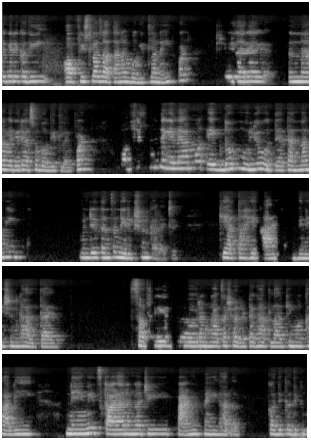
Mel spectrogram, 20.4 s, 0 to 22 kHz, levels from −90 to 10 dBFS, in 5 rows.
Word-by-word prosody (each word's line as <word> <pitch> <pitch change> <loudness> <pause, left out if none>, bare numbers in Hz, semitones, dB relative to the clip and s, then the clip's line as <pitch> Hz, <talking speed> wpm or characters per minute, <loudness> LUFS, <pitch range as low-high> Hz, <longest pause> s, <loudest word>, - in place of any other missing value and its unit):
वगैरे 230 0 0
कधी 225 +1 +2 0.4
ऑफिसला 225 +2 +1
जाताना 215 -1 +2
बघितलं 190 +3 -1
नाही. 200 +3 0
पण 275 0 -6 0.4
शेजाऱ्यांना 225 0 +2
वगैरे 205 0 -1
असं 210 +1 -2
बघितलंय. 180 -4 -5
पण 240 +2 -1 0.5
ऑफिसमध्ये 315 +5 -6
गेल्यावर 280 +1 +1
मग 310 -4 -6
1-2 235 +4 +2
मुली 235 -2 +4
होत्या. 225 -6 -1
त्यांना 210 0 +1
मी, 240 +2 +4 0.9
म्हणजे 220 0 +3
त्यांचं 225 +1 +2
निरीक्षण 220 +1 +3
करायचंय. 180 -5 -11 0.6
की 225 - +1
आता 210 0 -2
हे 210 +1 -1
काय 190 0 +1
कॉम्बिनेशन 190 -3 -1
घालतायेत? 175 -3 -3 1.1
सफेद 210 -2 0 0.2
अ, 195 -1 0
रंगाचा 195 0 0
शर्ट 200 -2 -3
घातला 190 -1 -2
किंवा 190 -1 +1
खाली 195 0 +2 0.5
नेहमीच 220 +3 +5
काळ्या 205 -2 +4
रंगाची 205 +1 +2 0.3
पँट 195 +3 +2
नाही 190 -1 +1
घालत. 175 -1 -5 0.4
कधी-कधी 200 -1 0
210 Hz, 130 wpm, -19 LUFS, 195-225 Hz, 1.1 s, नेहमीच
